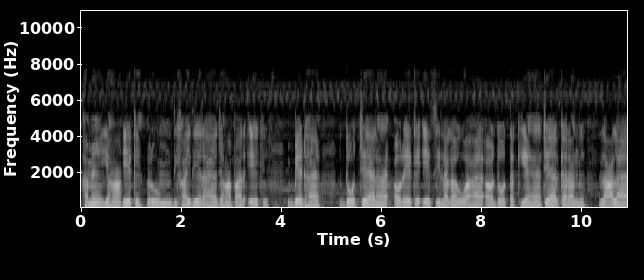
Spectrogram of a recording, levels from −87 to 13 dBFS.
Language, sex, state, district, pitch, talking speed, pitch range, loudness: Hindi, male, Chhattisgarh, Raigarh, 140 Hz, 170 wpm, 135-140 Hz, -22 LUFS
